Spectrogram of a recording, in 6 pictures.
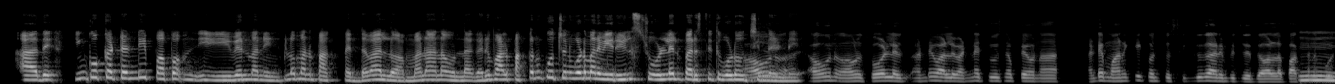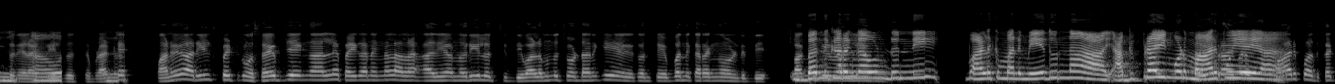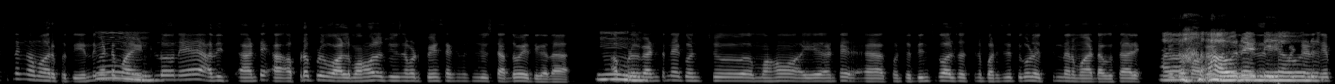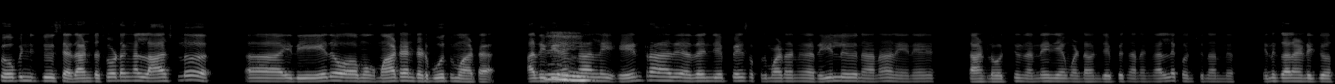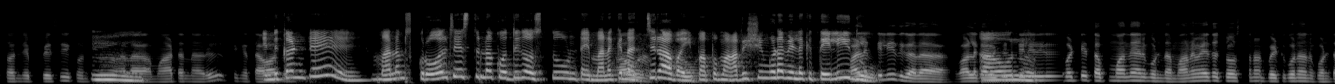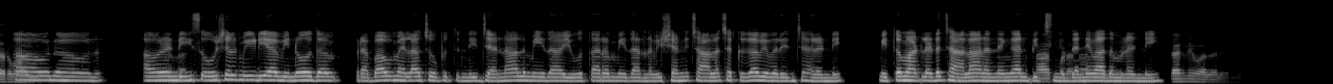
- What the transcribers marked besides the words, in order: in English: "ఈవెన్"; in English: "రీల్స్"; in English: "రీల్స్"; in English: "రీల్స్"; in English: "స్వైప్"; in English: "రీల్"; in English: "ఫేస్ ఎక్స్ప్రెషన్"; chuckle; in English: "ఫ్రెండ్"; in English: "రీల్"; in English: "ఓపెన్"; in English: "లాస్ట్‌లో"; in English: "రీల్"; in English: "స్క్రోల్"; in English: "సోషల్ మీడియా"
- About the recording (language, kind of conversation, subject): Telugu, podcast, సోషల్ మీడియా మీ వినోదపు రుచిని ఎలా ప్రభావితం చేసింది?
